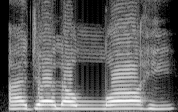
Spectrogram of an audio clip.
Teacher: اجلا آخری میں کیونکہ لام پہ زبر ہے لہذا ہمیں لفظ الجلالہ مطلب کلمت اللہ کے لام کو موٹی آواز میں پڑھنا ہے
